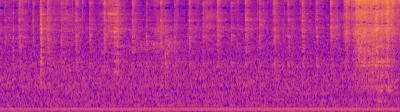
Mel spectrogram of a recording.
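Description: Light scattered clicks and taps of a metal spatula against a stainless steel frying pan as bread rounds are slid in, over a steady low hum.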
